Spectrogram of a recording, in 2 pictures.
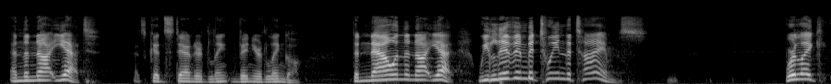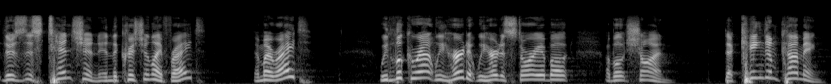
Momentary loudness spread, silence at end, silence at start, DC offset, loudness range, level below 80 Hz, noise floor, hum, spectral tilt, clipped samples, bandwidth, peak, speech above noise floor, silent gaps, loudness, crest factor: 14 LU; 0.1 s; 0.1 s; under 0.1%; 5 LU; -54 dBFS; -67 dBFS; none; -3.5 dB/octave; under 0.1%; 10.5 kHz; 0 dBFS; 46 dB; none; -20 LUFS; 22 dB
